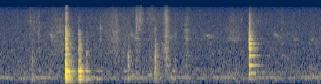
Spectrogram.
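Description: A metal pan knocks against a stovetop.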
